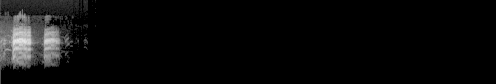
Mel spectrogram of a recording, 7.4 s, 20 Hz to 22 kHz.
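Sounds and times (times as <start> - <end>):
black-winged stilt nasal yelp: 0.0 - 0.9.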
